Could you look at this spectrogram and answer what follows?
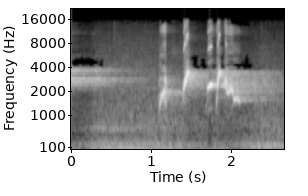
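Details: Red-whiskered bulbul song phrase played as training audio so young white-cheeked birds learn quickly: short rising slurs, then a tight cluster of bright chirping notes, with a steady ringing tone underneath.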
